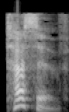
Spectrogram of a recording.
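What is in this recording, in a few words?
"tussive", English, British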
